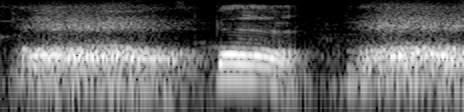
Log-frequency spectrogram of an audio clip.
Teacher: الطاء حرف مستعلى مطبق، صفتين قوة في الطاء، شديد صفات قوة.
